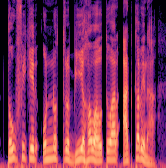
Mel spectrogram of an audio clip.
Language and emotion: Bengali, neutral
